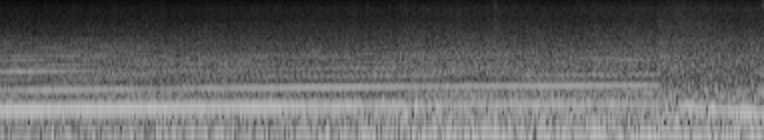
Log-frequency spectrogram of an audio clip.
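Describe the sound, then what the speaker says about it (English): A Mitsubishi Evolution race car at Thunder Hill East drones along with a steady engine whine. The pitch holds near level, then dips near the end, loud and constant with wind noise. "Get on the brakes to get it in, then roll back onto the gas as you come out of the corner"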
